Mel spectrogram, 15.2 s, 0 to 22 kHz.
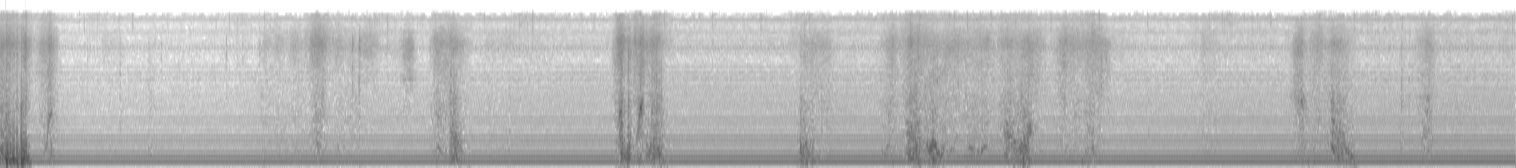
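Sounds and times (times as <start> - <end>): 
pillow case fabric scratched and rubbed: 0.0 - 0.7, 2.6 - 4.8, 6.1 - 6.7, 8.0 - 11.2, 12.9 - 14.5
steady low electrical hum: 0.0 - 15.1.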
